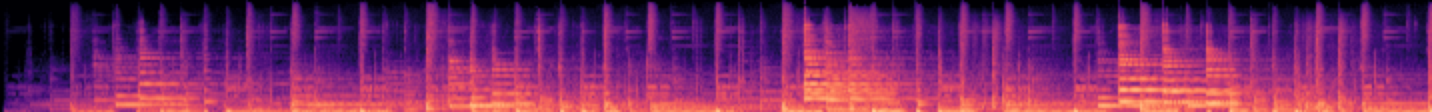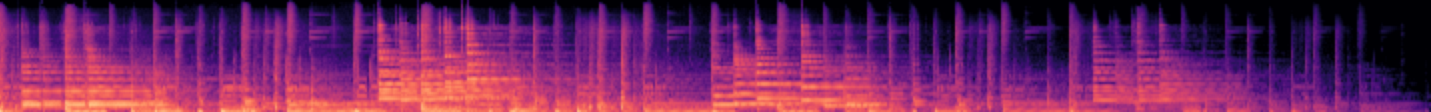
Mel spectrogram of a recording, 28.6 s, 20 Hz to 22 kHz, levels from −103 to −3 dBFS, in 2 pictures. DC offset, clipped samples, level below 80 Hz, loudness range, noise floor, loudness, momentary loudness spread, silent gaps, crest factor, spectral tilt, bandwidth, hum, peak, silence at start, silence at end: under 0.1%; under 0.1%; -30 dBFS; 14 LU; -62 dBFS; -25 LUFS; 16 LU; none; 18 dB; -5.5 dB/octave; 18.5 kHz; none; -6 dBFS; 0.7 s; 1.1 s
